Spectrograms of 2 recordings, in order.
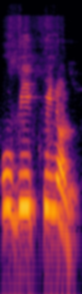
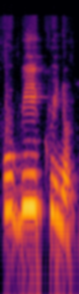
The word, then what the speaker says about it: ubiquinone: mobile electron carrier, what we call as a ubiquinone.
